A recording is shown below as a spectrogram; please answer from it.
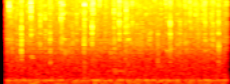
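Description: Fire sound effect: burning flames with a steady rushing roar and many irregular crackles.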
